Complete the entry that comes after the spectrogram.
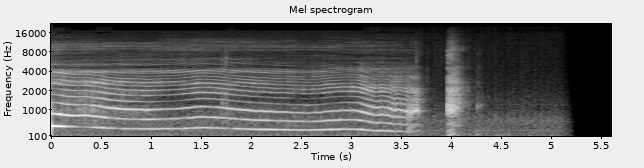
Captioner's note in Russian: все ещё детский смех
